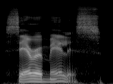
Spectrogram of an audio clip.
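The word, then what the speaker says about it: Sara Melas: Alex becomes enamored with Sarah melis or melis I think they pronounce it Sarah melis in the movie played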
